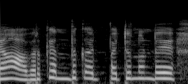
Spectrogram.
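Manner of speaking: usual speaking voice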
